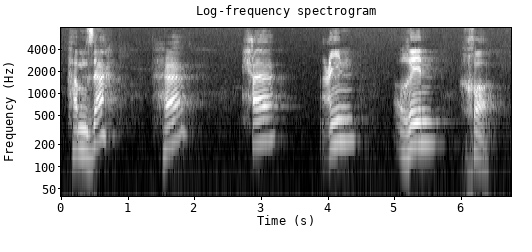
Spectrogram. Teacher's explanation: Kenapa dinamakan dengan izhar halqi? Dikarenakan huruf-huruf yang 6 ini itu keluar dari halqi, kerongkongan.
